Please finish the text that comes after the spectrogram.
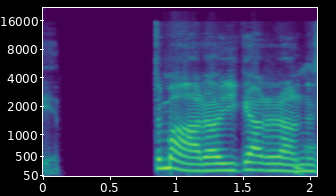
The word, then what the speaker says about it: DeMato: DeMato, you got it on the second one.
